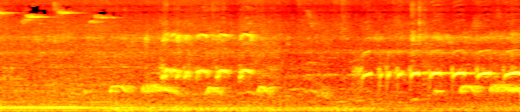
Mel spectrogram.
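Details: Local zebra dove (perkutut lokal), offered as a lure recording together with a spotted dove (derkuku): a low hum opens, then rows of short clipped notes, a lower cooing series alternating with a quick higher stuttering run.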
